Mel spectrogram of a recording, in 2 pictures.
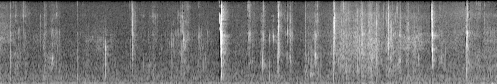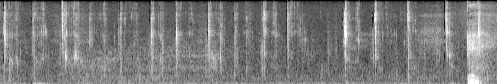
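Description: A man chewing a McDonald's burger close to the microphone: many short, irregular mouth clicks and bites. There is a brief voice sound near the end.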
